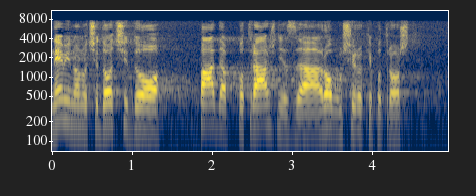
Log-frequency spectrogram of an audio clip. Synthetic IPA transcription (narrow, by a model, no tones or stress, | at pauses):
neminoʋnot͡ɕed̪oːt͡ɕid̪opaːd̪apot̪ɾaːʒɲazaɾobomʃiɾokepot̪ɾoːʃɲe̥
